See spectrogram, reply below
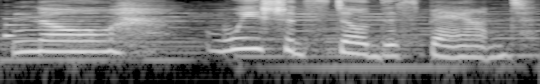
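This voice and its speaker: An actress playing a frail, ailing, earnest young female troupe director in a video game, speaking softly. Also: high voice, animated, extremely slow, long reverb tail, music in the background, exaggerated voice. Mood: resigned.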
